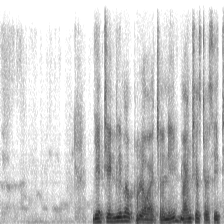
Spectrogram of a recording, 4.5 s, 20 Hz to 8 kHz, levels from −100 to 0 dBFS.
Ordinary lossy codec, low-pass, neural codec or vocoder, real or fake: Opus, 24 kbps; 7.2 kHz; codec, 16 kHz, 2 kbps, FreqCodec, smaller model; fake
